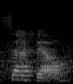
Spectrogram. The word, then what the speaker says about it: Cetaphil: she actually recommended the I think it's pronounced Cetaphil Cetaphil I think that's how it's pronounced cail our set ail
